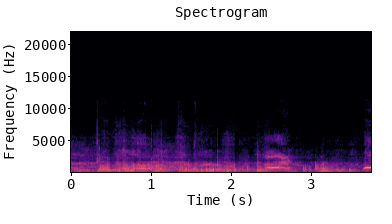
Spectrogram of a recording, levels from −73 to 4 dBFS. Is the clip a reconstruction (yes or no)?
yes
